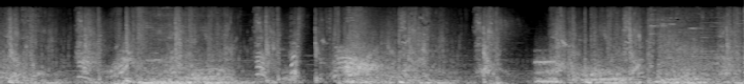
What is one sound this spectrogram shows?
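Spell blasts and hit effects crackle and whoosh in a fast fight.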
